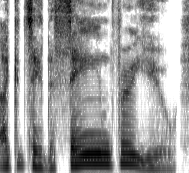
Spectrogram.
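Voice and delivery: whispered under breath. Recapping a reunion, quoting a cast member's side comment, whispered under breath. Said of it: "Zach whispers under his breath".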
